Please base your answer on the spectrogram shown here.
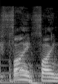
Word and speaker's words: FIFINE: see that this very fine fine microphone comes up as the second option and yes i'm saying fine fine on purpose this is how one of their sellers precisely asked me to pronounce it and this is where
